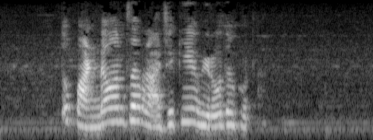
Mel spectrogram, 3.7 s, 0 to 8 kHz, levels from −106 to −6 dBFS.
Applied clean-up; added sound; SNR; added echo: none; none; none; none.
